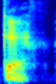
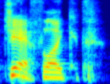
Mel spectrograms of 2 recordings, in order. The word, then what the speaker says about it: Gef: It's spelled G-E-F. And for years, most people thought it was Geff. But kind of assume it's Geff. No, it's Jeff.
